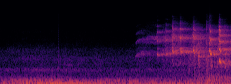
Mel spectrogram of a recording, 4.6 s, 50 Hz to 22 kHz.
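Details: Peregrine falcons at a nest box in Orange, Australia, on 11 November 2023, as an adult brings a pigeon to the nest: after three seconds of low rumble, a burst of harsh, harmonic, rapidly repeated chattering calls starts and grows louder.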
